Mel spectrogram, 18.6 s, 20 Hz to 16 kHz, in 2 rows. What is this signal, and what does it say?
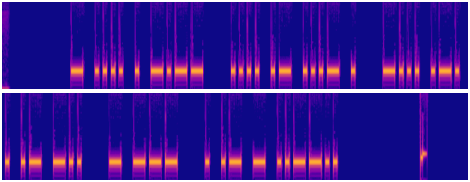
Morse code, heard as a keyed tone, about 15 wpm, 700 Hz. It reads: THEY HAVE BREAD TO EAT?
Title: Sentences from Top 1600 Words 15wpm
